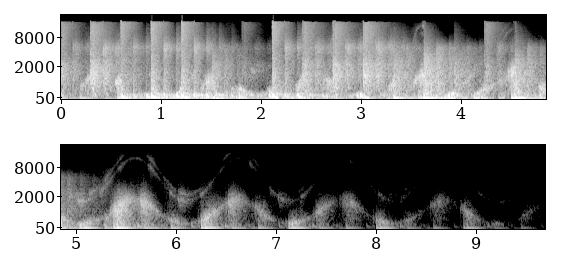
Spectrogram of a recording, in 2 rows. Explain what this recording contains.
20140316 attackloop 120BPM 4 4 Analog 1 Kit ConstructionKit ElectronicPercussion05
This loop is an element form the mixdown sample proposals 20140316_attackloop_120BPM_4/4_Analog_1_Kit_ConstructionKit_mixdown1 and 20140316_attackloop_120BPM_4/4_Analog_1_Kit_ConstructionKit_mixdown2. It is an electronic percussion loop which was created with the Waldorf Attack VST Drum Synth. The kit used was Analog 1 Kit and the loop was created using Cubase 7.5. Various processing tools were used to create some variations as well as mastering using iZotope Ozone 5.
120BPM, ConstructionKit, dance, electro, electronic, loop, percussion, rhythmic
